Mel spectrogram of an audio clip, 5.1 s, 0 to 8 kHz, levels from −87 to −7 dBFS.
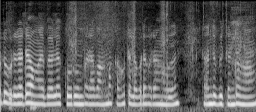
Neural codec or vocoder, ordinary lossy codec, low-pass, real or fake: none; none; none; real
